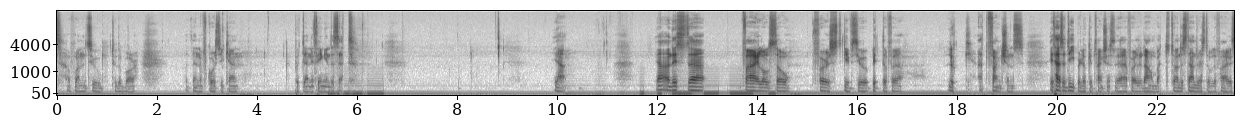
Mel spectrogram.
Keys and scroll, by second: 1.2 space, 1.4 space, 2.4 8, 3.3 BackSpace, 4.2 alt+8, 4.9-6.7 typing, 6.9 alt+Return, 8.1 Escape.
